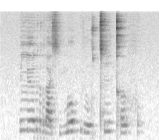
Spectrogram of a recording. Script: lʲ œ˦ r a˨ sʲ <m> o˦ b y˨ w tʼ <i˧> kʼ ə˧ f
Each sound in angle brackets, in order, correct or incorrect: correct, incorrect: i˦

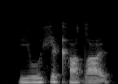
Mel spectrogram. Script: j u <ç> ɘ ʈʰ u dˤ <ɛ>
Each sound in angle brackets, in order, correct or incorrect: correct, incorrect: ɘ

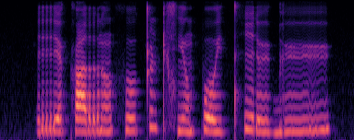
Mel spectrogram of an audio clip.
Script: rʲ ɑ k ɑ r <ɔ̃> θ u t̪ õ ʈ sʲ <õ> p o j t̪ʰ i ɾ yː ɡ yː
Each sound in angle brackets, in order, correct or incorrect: incorrect: õ, correct

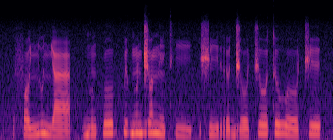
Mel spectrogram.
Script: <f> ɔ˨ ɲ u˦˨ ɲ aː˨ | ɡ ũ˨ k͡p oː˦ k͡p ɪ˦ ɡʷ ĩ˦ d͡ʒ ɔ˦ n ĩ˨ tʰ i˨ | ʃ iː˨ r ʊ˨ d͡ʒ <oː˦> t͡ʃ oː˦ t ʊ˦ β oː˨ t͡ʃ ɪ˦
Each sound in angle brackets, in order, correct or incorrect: correct, incorrect: oː˨

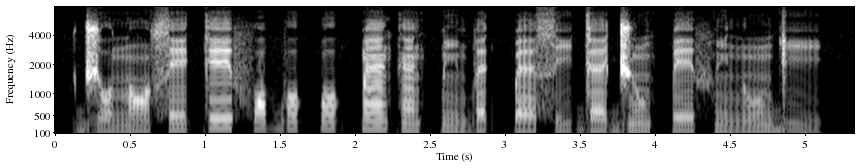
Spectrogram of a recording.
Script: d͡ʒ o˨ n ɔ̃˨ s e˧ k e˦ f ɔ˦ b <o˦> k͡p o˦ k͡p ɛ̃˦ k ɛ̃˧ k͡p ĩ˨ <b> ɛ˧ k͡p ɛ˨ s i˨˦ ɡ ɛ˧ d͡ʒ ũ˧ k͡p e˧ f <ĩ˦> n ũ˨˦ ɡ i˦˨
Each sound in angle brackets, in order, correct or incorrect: correct, correct, incorrect: ĩ˨

